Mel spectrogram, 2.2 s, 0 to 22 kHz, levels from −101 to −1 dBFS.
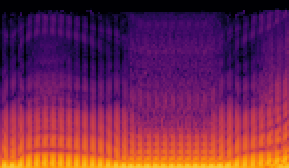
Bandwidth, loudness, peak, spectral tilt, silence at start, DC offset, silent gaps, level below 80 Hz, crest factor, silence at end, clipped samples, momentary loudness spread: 3 kHz; -21 LUFS; -10 dBFS; -10.5 dB/octave; 0 s; 0.2%; none; -20 dBFS; 8 dB; 0 s; under 0.1%; 1 LU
